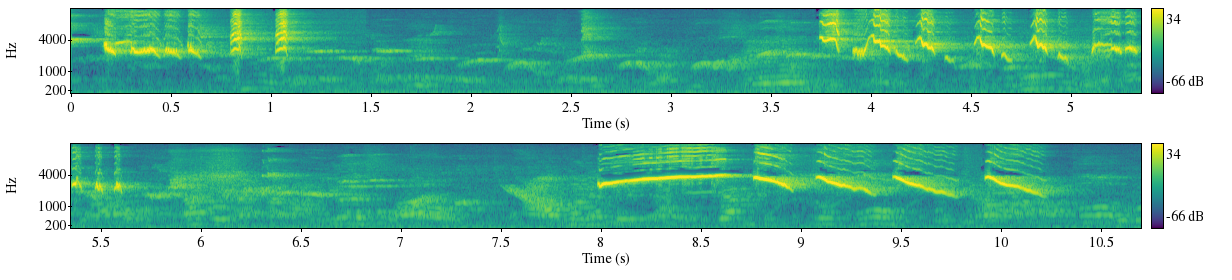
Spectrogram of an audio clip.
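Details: Orange-headed thrush song meant to set other birds singing: bursts of descending whistled slurs and quick chattering notes, a quieter spell, then a run of loud falling whistles repeated rapidly.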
